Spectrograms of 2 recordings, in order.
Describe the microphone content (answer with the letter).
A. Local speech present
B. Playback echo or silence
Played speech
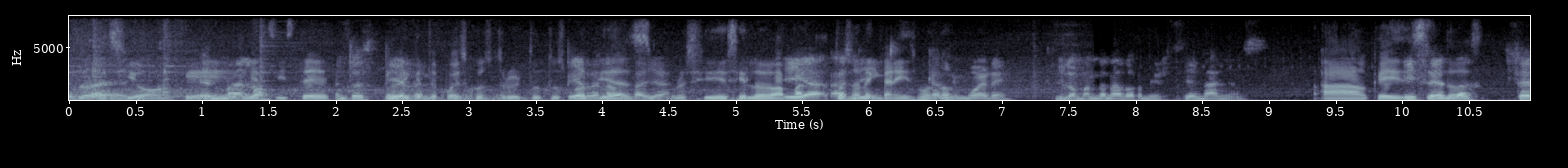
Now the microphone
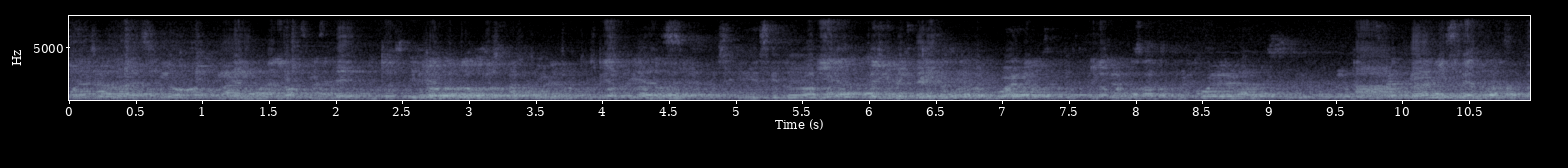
A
